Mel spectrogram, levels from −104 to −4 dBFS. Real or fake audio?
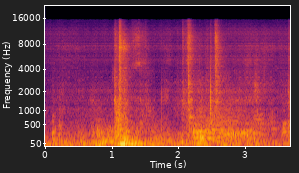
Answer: fake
